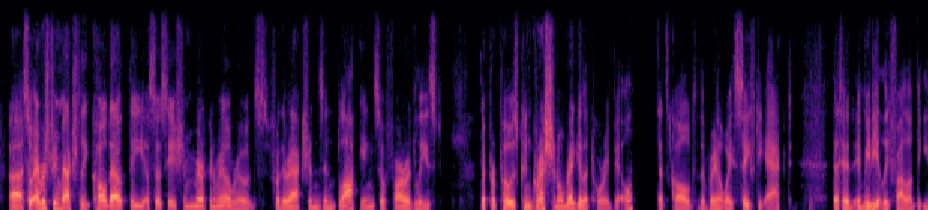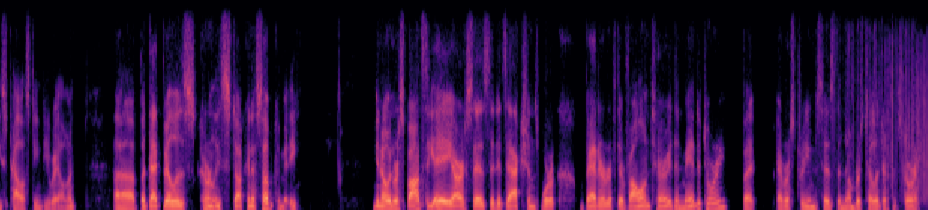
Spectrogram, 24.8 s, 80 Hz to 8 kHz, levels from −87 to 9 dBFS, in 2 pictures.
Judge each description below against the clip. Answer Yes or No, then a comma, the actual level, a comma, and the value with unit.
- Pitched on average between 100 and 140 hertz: Yes, low, 135 Hz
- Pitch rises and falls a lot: No, average, 4.1 semitones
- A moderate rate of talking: Yes, average, 180 wpm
